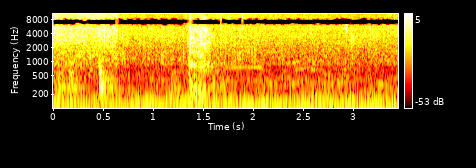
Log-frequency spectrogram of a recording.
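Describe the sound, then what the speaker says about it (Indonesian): Shallots sautéing in a pan for shrimp in oyster sauce, a continuous close sizzle with a couple of brief stirring scrapes over it. "Kita tumis sampai berbau harum ya, sampai wangi."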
